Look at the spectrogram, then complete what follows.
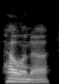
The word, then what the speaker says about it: Helena: Geez, I can never get that name right because it looks like it's pronounced Helena, but it's Helena.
